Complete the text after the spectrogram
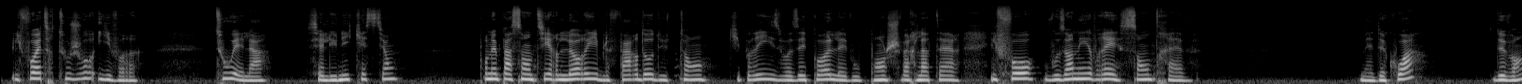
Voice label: Francais; Enivrez-Vous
